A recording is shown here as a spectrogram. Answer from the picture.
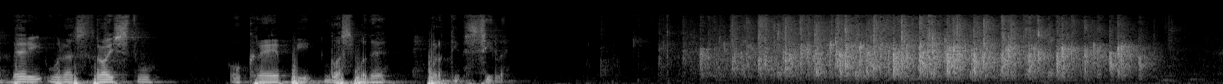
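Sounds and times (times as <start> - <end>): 
speech: 0.1 - 1.6, 2.3 - 5.1
audience applause: 6.6 - 11.9.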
